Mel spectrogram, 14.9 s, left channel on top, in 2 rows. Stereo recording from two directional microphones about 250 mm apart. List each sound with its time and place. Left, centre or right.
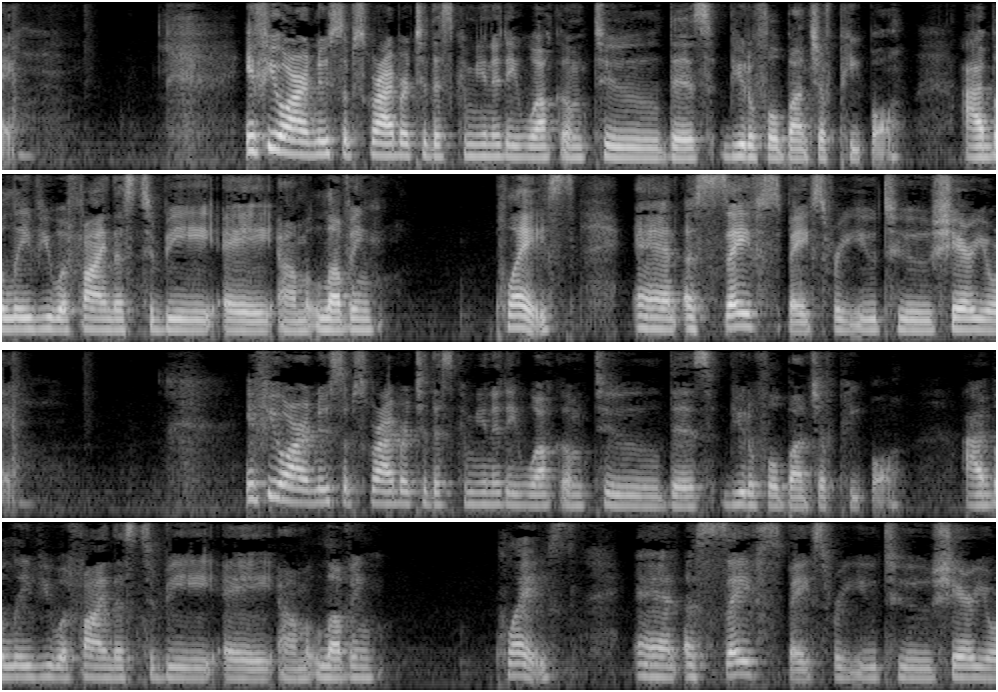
1.8 s a woman's voice: left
